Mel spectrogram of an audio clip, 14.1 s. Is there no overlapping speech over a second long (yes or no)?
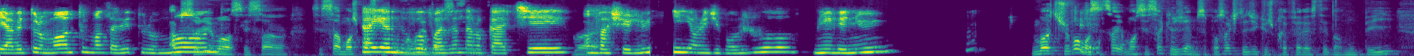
no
